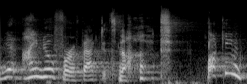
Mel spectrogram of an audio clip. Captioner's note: laughs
